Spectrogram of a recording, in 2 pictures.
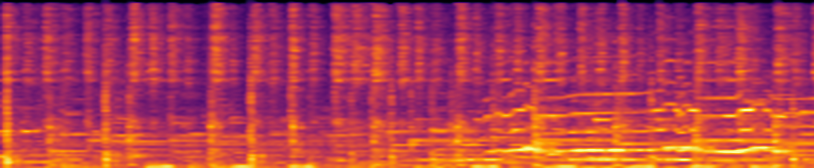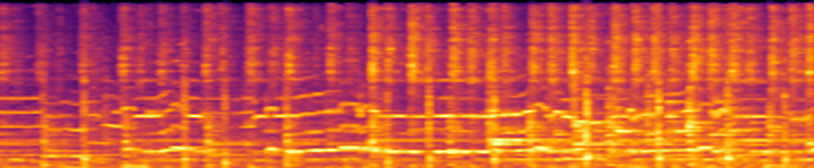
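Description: Balinese gamelan playing dance accompaniment: bronze metallophones ring out a busy melody over a steady, repeating pattern of drums and low gong-like tones.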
